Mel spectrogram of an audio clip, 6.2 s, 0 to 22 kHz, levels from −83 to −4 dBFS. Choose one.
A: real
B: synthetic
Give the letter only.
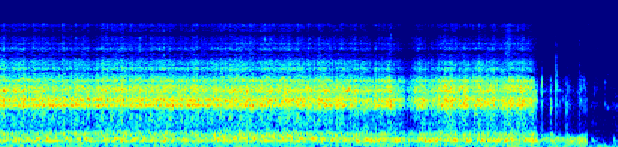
B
